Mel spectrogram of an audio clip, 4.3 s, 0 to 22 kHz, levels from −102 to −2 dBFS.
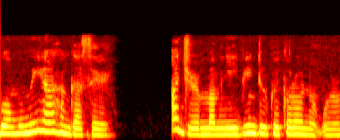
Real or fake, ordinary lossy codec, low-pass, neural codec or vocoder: real; none; none; none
